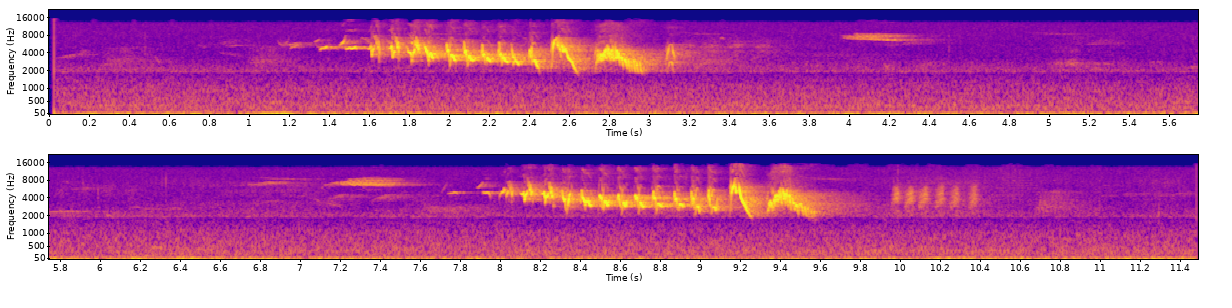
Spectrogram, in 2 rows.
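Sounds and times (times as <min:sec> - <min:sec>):
common chaffinch Fringilla coelebs singing: 0:00.0 - 0:11.4
low rushing background noise: 0:00.0 - 0:11.4.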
